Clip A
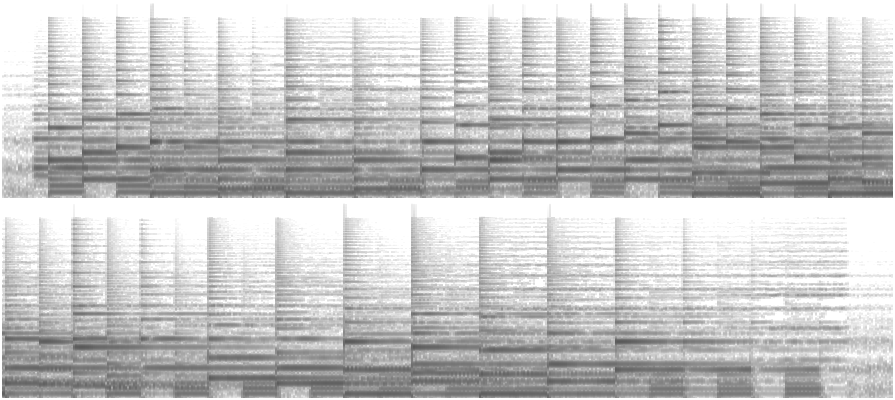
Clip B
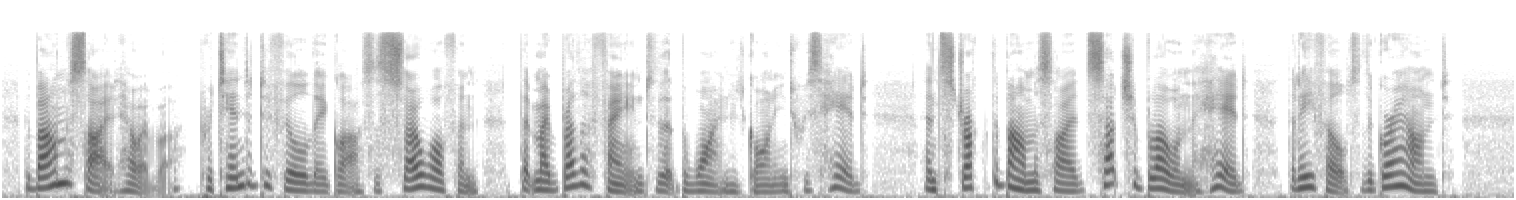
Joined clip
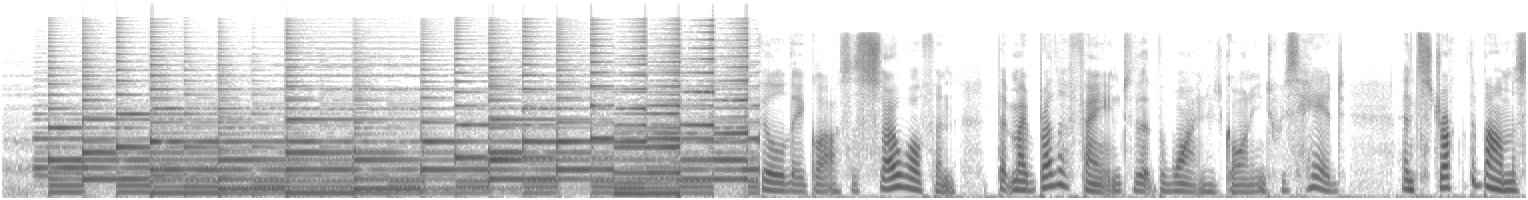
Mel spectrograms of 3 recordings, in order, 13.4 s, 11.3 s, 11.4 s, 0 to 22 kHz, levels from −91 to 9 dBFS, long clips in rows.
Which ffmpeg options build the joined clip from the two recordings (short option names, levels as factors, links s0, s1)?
-filter_complex "[0:a]apad=whole_dur=11.43,atrim=end=11.43,asplit=2[s0][s1];[s0]atrim=end=4.582[s2];[s1]atrim=start=4.578:end=5.672,asetpts=PTS-STARTPTS,areverse[s3];[1:a]atrim=start=2.088:end=7.85[s4];[s2][s3]acrossfade=d=0.004:c1=hsin:c2=hsin[s5];[s5][s4]acrossfade=d=0.004:c1=hsin:c2=hsin"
